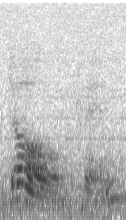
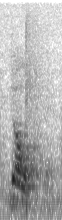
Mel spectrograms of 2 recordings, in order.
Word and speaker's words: dolphin: is do we say doll thingin like shellfish or do we say dolin like selfish and the answer is clearly we say dolphin dolphin we don't say DOL this is somewhat surprising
